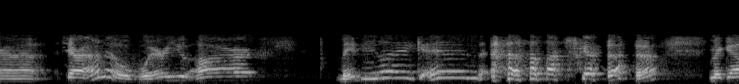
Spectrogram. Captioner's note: laughing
